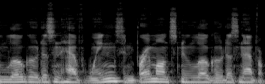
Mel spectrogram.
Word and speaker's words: Bremont: a bit of a tribute name the correct pronunciation is bremont although if you wanted to go back to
